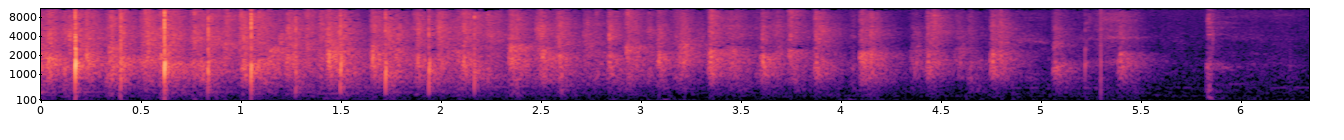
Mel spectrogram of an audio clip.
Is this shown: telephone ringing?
no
